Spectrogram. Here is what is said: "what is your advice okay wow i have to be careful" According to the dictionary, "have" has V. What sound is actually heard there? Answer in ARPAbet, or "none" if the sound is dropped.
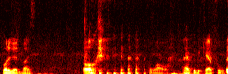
F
